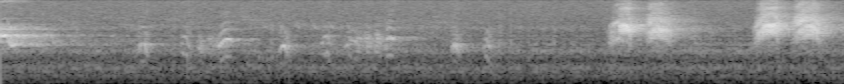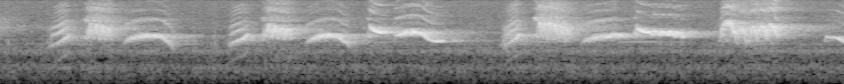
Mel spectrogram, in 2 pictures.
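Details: Wambi singing in the wild, melodious and loud: soft scattered chirps at first, then from about two seconds loud, rapid high whistled and slurred notes repeated in quick bursts, with a steady faint hum behind.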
